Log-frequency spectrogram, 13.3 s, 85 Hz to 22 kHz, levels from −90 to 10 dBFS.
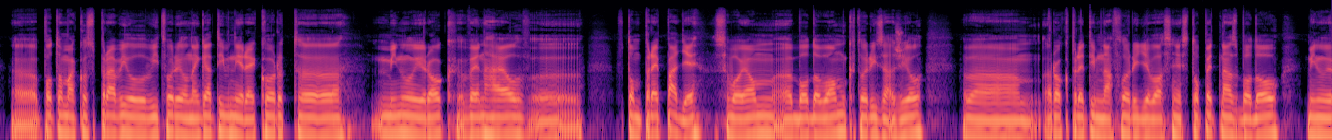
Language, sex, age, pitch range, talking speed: Slovak, male, 20-39, 100-110 Hz, 110 wpm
